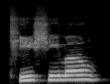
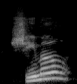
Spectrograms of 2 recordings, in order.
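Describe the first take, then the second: First: The name starts with a T sound. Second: The name starts without a T sound. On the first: "Is it T Shimo?" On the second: "is the T silent?"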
